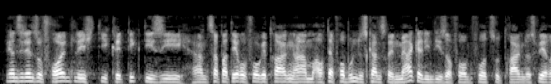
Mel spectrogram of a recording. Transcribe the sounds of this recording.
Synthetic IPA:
vɛːʁənziːdɛnzoːfʁ̥ɔʏntʰlɪçd̥iːkʁ̥itikd̥iːziːhɛɐnsapateːʁofoːɐɡətʁ̥aːɡŋ̩haːbm̩a̰ʊxd̥eːɐfʁaʊbʊndəskant͡slɐʁɪnmɛɐkl̩ɪndiːzɐfɔɐmfoːɐt͡sutʁ̥aːɡŋ̩dasv̥ɛːə

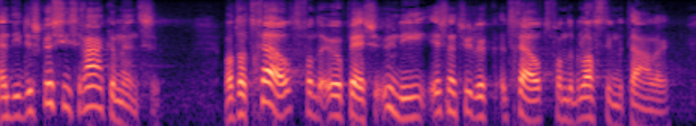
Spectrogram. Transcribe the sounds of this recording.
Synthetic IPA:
ɛndidɪskɵsisraːkənmɛnsə̰n | ʋɑntdɑtχɛlˠtfɑndəøːropejsəʔyniɪsnatyːɹləkɦətχɛlˠtfɑndəbəlɑstɪŋbəta̰ːlə̰ɹ

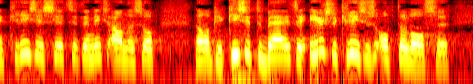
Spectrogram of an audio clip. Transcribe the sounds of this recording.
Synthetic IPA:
ənkrizɪsːɪtsɪtəɹnɪksɑndəɹsɔp | d̥ɑnɔpjəkizətəbɛɥtəʔɪːɹstdəkrizɪsɔp̚təlɔsə

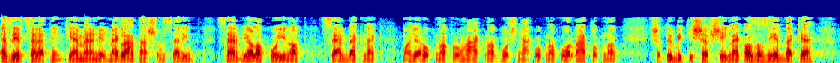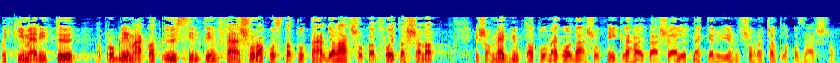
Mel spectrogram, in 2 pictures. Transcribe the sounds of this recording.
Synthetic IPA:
ɛzeːrt̪sɛɾɛt̪neːmkiɛmɛlniho̞ɟmɛɡlaːt̪aːʃo̞msɛɾint̪ | sɛrbijɒlɒkoːjinɒk | sɛrbɛknɛk | mɒɟɒɾo̞knɒkro̞maːknɒɡ̚bo̞ʃɲaːko̞knɒkho̞rvaːt̪o̞knɒk | eːʃɒt̪øbːikiʃːɛpʃeːɡnɛkɒzɒzeːrd̪ɛkɛ | ho̞ckimɛɾiːt̪øː | ɒ̰pro̞bleːmaːkɒt̪øːsint̪eːɱfɛlʃoɾɒko̞st̪ɒt̪oːt̪aːrɟɒlaːʃo̞kɒt̪fo̞jt̪ɒʃːɒnɒk | eːʃɒmɛɡɲukt̪ɒt̪oːmɛɡo̞ld̪aːʃo̞kʋeːɡrɛɦɒjt̪aːʃɒɛløːt̪nɛkɛɾyjːønʃo̞ɾɒt͡ʃɒt̪lɒko̞za̰ːʃrɒ̰

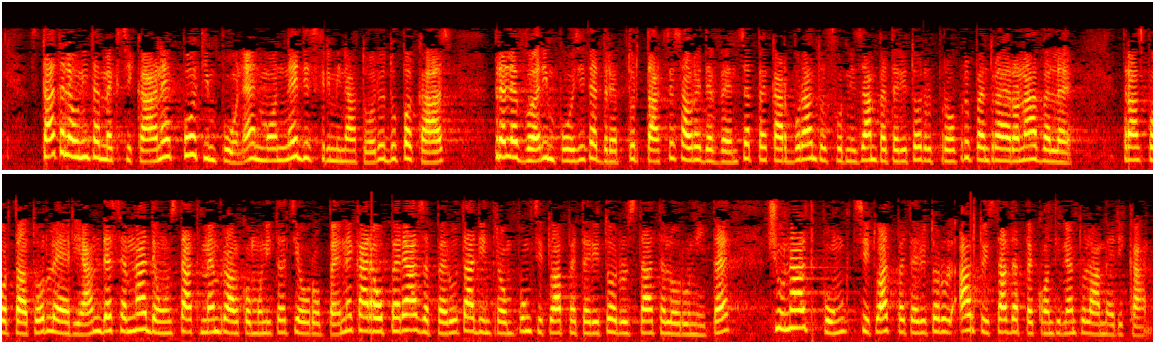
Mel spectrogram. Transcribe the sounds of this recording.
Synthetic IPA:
st̪at̪e̞le̞unit̪e̞me̞ksikane̞po̞t̪impune̞ɨnmo̞d̪ne̞d̪iskɾiminat̪o̞ɾjud̪upəkaz̥ | pɾe̞le̞vəɾʲimpo̞zit̪e̞d̪ɾe̞p̚t̪urʲt̪akse̞sawɾe̞d̪e̞ve̞nt̪sepe̞karbuɾant̪ulfurnizampe̞t̪e̞ɾit̪o̞ɾjulpɾo̞pɾʲjupe̞nt̪ɾuaeɾo̞nave̞le̞ | t̪ɾanspo̞rt̪at̪o̞ɾulujaeɾiand̪e̞se̞mnat̪̚d̪e̞unst̪at̪me̞mbɾualko̞munit̪ət̪sije̞uɾo̞pe̞ne̞kaɾe̞o̞pe̞ɾeazəpe̞ɾut̪ad̪int̪ɾe̞unpuŋkt̪sit̪uat̪̚pe̞t̪e̞ɾit̪o̞ɾjulst̪at̪e̞lo̞ɾunit̪e̞ | ʃiunalt̪puŋkt̪sit̪uat̪̚pe̞t̪e̞ɾit̪o̞ɾijulalt̪ujst̪at̪̚d̪epe̞ko̞nt̪ine̞nt̪ulame̞ɾika̰n

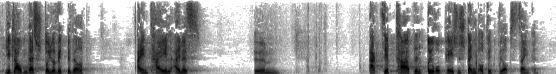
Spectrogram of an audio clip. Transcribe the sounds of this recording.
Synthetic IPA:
viːɐɡlaʊbm̩dasʃtɔʏɐvɛt̚b̥əvɛɐp | ʔaɪntʰaɪlʔa̰ɪnəs | ɛm | ʔakt͡sɛp̚tʰaːblənʔɔʏʁ̞opʰɛːɪʃn̩ʃtantʔɔɐtv̥ɛt̚bəvɛɐpsz̥aɪnkʰa̰n

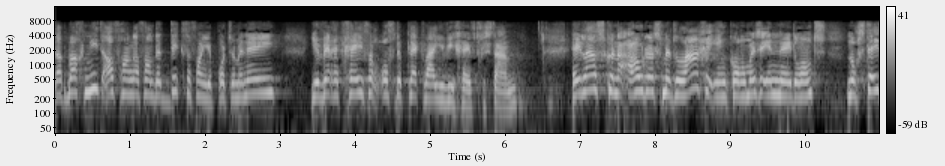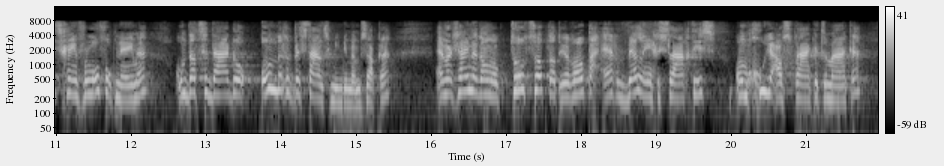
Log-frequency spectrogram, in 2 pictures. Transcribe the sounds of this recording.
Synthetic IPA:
d̥ɑtmɑχnitɑfɦɑŋəvɑndədɪktəvɑnjəpɔɹtəmənejjəʋɛrkχejvəɹɔvdəplɛkʋaːɹjəʋiχɦejftχəsta̰ːn | ɦejlaːskɵnənʔʌwdəɹsmɛtlaːχəɪnkowməsɪnːejdəɹlɑntnɔχstejtsχejnvəɹlɔfɔpnejmən | ɔmdɑtsədaːɹdʊːɹɔndərɦəd̚bəstaːnsminimɵmzɑkən | ɛnʋəzɛjnɛɹdɑnowk̚trɔtsɔp̚dɑtøːrowpa̰ʔɛɹʋɛlˠɪnχəslaːχtɪsɔmχujəɑfspraːkətəmaːkən

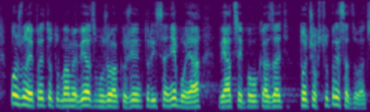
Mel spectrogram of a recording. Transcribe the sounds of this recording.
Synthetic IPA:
mɔʒnɔajpɾɛt̪ɔt̪umaːmɛʋɪad͡zmuʒɔʊakɔʒɪɛŋkt̪ɔɾiːsaɲɛbɔjaʋɪat͡sɛjpɔukaːzact̪ɔt͡ʃɔxt͡suːpɾɛsad͡zɔʋac

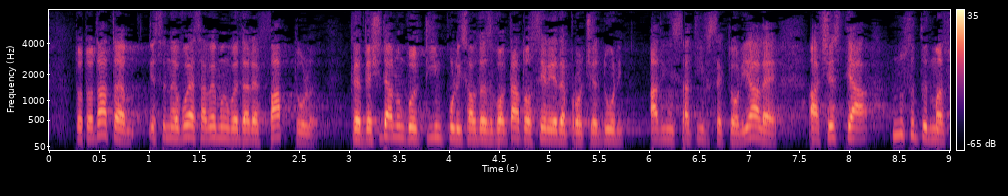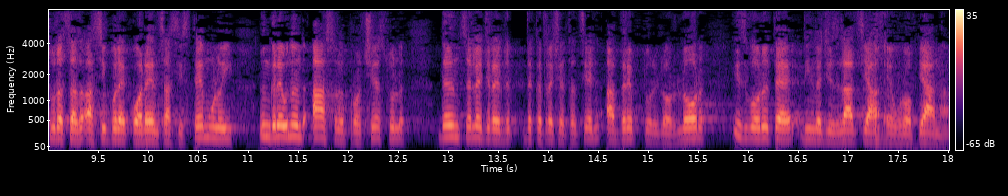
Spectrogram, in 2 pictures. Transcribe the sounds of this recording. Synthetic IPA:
t̪o̞t̪o̞d̪at̪əje̞st̪e̞ne̞vo̞jasəave̞mɨnve̞d̪eɾe̞fap̚t̪ul | kəd̪e̞ʃid̪ealuŋɡult̪impulujsawd̪e̞zvo̞lt̪at̪o̞se̞ɾije̞d̪e̞pɾo̞t͡ʃe̞d̪urʲ | ad̪minist̪ɾat̪ivse̞k̚t̪o̞ɾiale̞at͡ʃe̞st̪eanusunt̪ɨnməsuɾəsəasiɡuɾe̞ko̞e̞ɾe̞nt̪sasist̪e̞muluj | ɨŋɡɾe̞unɨnd̪ast̪fe̞lpɾo̞t͡ʃe̞sul | d̪e̞ɨnt̪se̞le̞d͡ʒe̞ɾe̞d̪e̞kət̪ɾe̞t͡ʃe̞t̪ət̪se̞nʲad̪ɾe̞p̚t̪uɾilo̞rlo̞rizvoɾɨt̪e̞d̪inle̞d͡ʒislat̪sijaʔe̞uɾo̞peanə̰

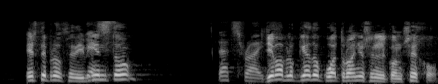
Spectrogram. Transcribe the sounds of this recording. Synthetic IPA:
est̪e̞pɾo̞θe̞ðimjẽ̞nt̪o̞ | ɟ͡ʝe̞βaβ̞lo̞keaðo̞kwat̪ɾoaɲo̞se̞ne̞lkõ̞nse̞xo̞̰

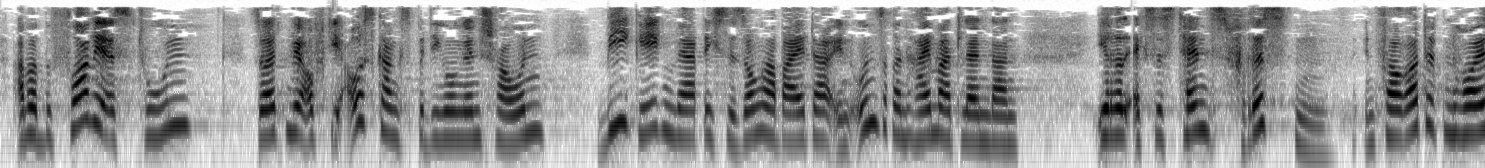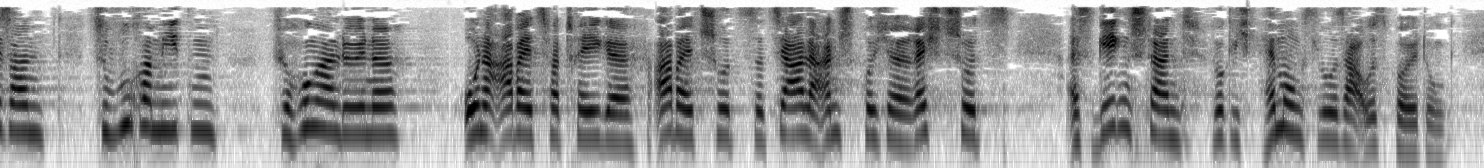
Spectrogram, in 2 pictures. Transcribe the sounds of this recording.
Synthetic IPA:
ʔa̰ːbɐbəfoːɐviːɐɛstʰuːn | z̥ɔltn̩viːɐaʊfd̥iːʔa̰ʊsɡ̥aŋsb̥ədɪŋʊŋənʃaʊən | viːɡeːɡŋ̩vɛɐtɪçz̥ezɔŋaɐbaɪtɐɪnʔʊnzəʁənɦaɪmaːtlɛndɐn | ʔiːʁəʔɛksɪstʰɛnt͡sfʁ̥ɪstn̩ʔɪnfɛɐʁɔtətn̩ɦɔʏzɐn | t͡suvuːχɐmiːtn̩ | fyːɐɦʊŋɐløːnə | ʔoːnəʔaɐbaɪt͡sfɛɐtʁ̥ɛːɡəʔa̰ɐbaɪsʃʊt͡sz̥ot͡sjaːləʔanʃpʁ̥ʏçəʁɛçʃʊt͡s | ʔalsɡ̥eːɡŋ̩ʃtantv̥ɪɐklɪçhɛmʊŋsloːzɐʔa̰ʊsb̥ɔʏtʊŋ

